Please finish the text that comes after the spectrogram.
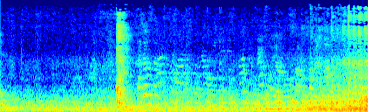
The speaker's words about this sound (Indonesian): Sebentar ada motor dulu.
